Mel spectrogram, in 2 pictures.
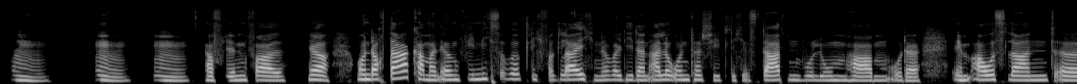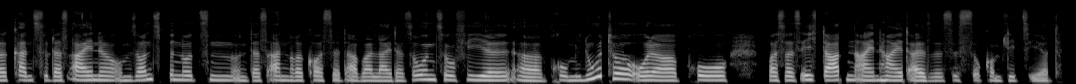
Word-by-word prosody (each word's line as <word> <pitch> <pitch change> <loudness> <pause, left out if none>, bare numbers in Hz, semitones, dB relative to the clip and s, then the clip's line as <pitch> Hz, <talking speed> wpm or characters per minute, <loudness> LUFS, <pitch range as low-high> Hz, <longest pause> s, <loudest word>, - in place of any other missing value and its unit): Mhm, 175 -3 -3 0.5
mhm, 175 -4 -3 0.2
mhm, 180 -3 -4
auf 190 -1 0
jeden 195 +2 -1
Fall, 190 -2 +2 0.2
ja. 215 -3 +6 0.3
Und 230 0 +3
auch 235 - +2
da 275 +4 +8
kann 240 -7 +2
man 210 -1 +1
irgendwie 215 +1 -1
nicht 250 +2 -1
so - - -10
wirklich 240 -2 -5
vergleichen, 220 -1 +1
ne, 205 +1 -4
weil 210 -1 -1
die 210 0 -5
dann 200 -1 0
alle 215 +1 +2
unterschiedliches 210 -3 -5
Datenvolumen 195 -2 0
haben 185 0 +2
oder 180 -6 -1 0.3
im 200 -1 -1
Ausland, 205 -2 +2
äh, 190 -1 +2
kannst 195 -2 -2
du - - -3
das 185 -1 -1
eine 200 -1 +3
umsonst 195 +5 -2
benutzen 205 -2 -3
und 180 -2 -5
das 175 -1 -3
andere 185 -1 -1
kostet 170 - -4
aber 175 0 0
leider 175 0 -1
so 205 +6 -3
und 225 -1 +1
so 205 -1 -1
viel, 195 -1 +1
äh, 175 -4 +2
pro 195 +5 -4
Minute 245 - +2 0.2
oder 190 -2 +3
pro, 195 -1 +2 0.4
was 190 -1 0
weiß 190 -2 -1
ich, 215 -1 0
Dateneinheit, 195 -2 +2
also 175 -1 +2
es 175 0 -8
ist 195 -3 -10
so - - -6
kompliziert. 170 - -6
195 Hz, 165 wpm, -23 LUFS, 185-210 Hz, 0.5 s, da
